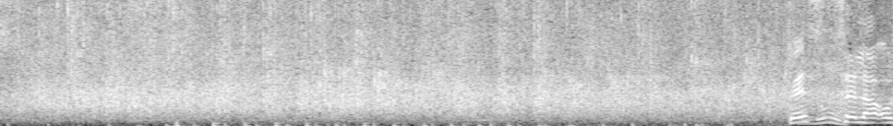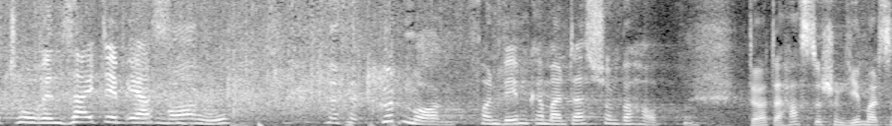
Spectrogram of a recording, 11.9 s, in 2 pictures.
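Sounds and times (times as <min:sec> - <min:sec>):
audience applause: 0:00.0 - 0:08.7
speech: 0:05.2 - 0:11.8
laughter: 0:07.6 - 0:08.9.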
